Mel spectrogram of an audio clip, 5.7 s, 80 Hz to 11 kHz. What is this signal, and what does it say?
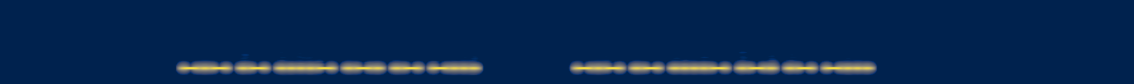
Morse code, heard as a keyed tone, about 51 wpm, 700 Hz. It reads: KA4RAB KA4RAB
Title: USA Call Signs - 6 Characters - Repeated 2x - 50wpm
